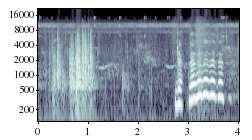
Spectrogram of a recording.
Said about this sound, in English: I need to go and get the cows back into the house. If the mosquitoes bite them, they'll thump around. Yeah. The cows are in the same room as us.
